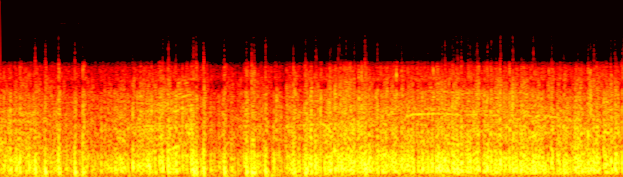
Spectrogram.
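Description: Aerial fireworks display: a dense, continuous crackle of many shells bursting and sparkling, scattered with sharp pops and bangs.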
